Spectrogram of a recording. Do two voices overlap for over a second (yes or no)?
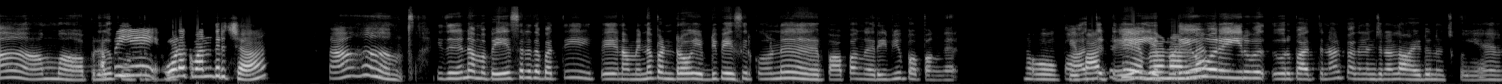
no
